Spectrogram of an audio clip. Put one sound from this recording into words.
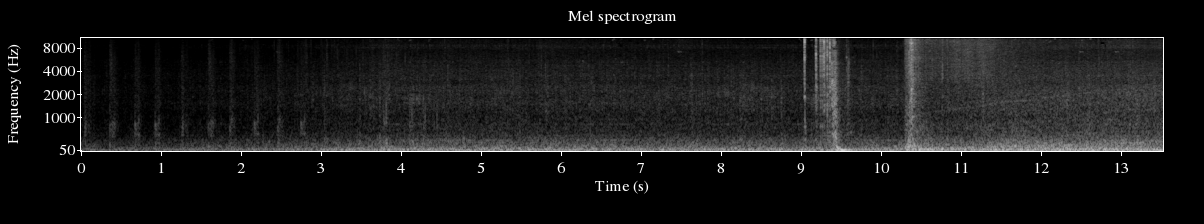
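A large machine rumbles steadily and grows louder.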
